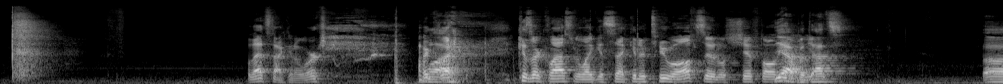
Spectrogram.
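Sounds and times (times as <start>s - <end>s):
hand clap: 0.0s - 0.7s
speech: 2.5s - 3.6s, 4.2s - 8.5s, 9.8s - 10.0s
laughter: 3.2s - 5.2s.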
